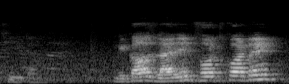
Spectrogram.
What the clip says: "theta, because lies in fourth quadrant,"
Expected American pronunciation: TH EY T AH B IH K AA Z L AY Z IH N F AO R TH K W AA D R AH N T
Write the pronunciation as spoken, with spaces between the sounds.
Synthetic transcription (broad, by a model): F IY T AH B IH K AA Z L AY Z IH N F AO R T K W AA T R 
